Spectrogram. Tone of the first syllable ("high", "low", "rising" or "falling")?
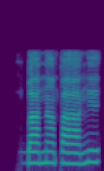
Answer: low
